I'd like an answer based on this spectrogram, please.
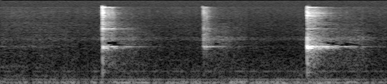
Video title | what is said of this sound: Breakfast, New Food For Spice, Baking Elf On A Shelf Cookies, Dinner and Conversation | you hear this does not ring at all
